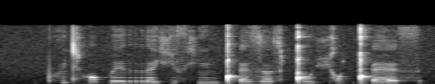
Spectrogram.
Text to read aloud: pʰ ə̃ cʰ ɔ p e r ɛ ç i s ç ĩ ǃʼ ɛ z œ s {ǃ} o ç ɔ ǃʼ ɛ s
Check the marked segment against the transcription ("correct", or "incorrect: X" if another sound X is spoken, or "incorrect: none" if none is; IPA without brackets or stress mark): correct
